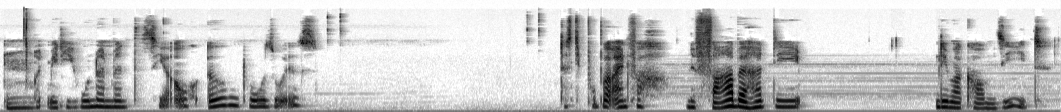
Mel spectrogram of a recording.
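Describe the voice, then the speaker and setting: Slow, breathy, murmuring woman gamer. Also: mid-range voice. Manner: soft, half-whispered musing to herself. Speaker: let's player. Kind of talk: casual murmured game commentary.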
